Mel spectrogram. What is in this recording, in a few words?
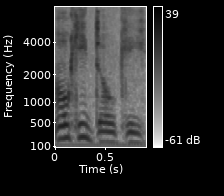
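"Okie Dokey", spoken; dataThief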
